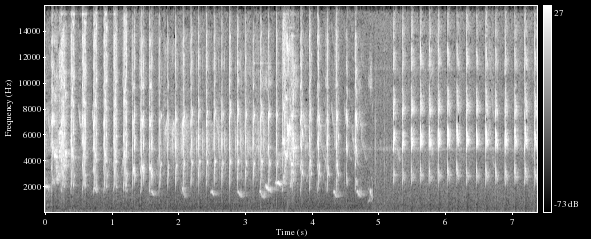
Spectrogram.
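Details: Lovebird in long konslet-style song, suited as master material for songbirds: rapid, harsh chirps in a steady rattling series, some notes sliding downward midway, a short pause, then the fast chirping resumes evenly.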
